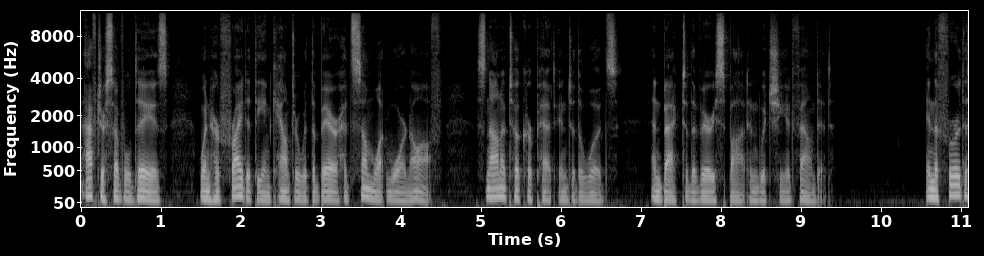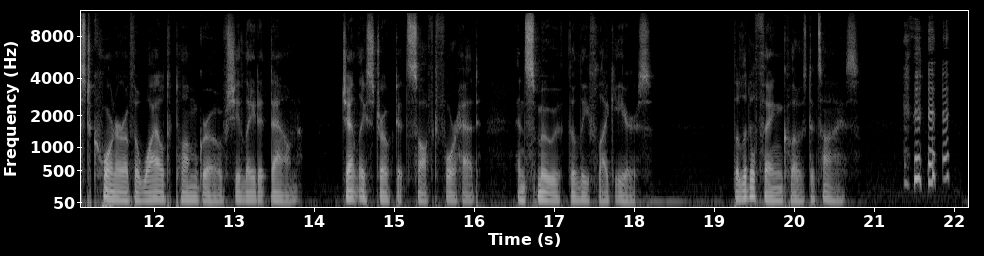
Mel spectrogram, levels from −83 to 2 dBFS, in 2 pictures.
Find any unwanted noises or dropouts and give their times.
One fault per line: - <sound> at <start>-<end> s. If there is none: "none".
- laugh at 21.4-22.0 s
